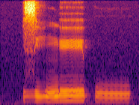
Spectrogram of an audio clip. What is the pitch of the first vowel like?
low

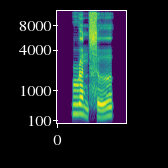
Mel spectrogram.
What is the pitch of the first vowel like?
falling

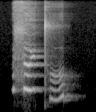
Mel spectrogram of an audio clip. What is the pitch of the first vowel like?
high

